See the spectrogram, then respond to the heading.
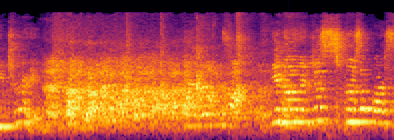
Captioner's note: audience laughter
